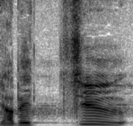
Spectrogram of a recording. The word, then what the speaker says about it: 야베스: 보면 야베스라는 사람이 나옵니다 야베스 원래 원어 그대로 발음하면 야베쯔 이렇게 발음해야 돼요 근데이 야벳지가 어떤 뜻을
